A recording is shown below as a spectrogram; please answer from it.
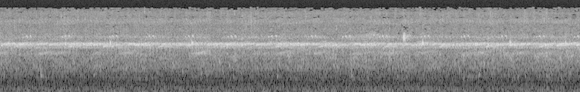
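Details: Lakeside frogs produce a continuous bright trilling chorus at a steady pitch, with a few sharper chirps and clicks popping out over the unbroken background buzz.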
